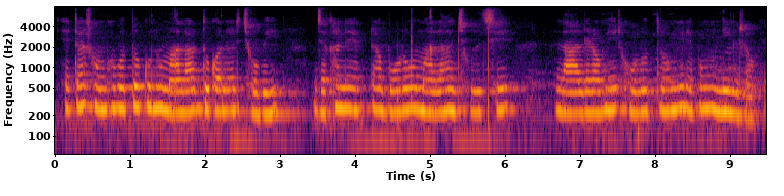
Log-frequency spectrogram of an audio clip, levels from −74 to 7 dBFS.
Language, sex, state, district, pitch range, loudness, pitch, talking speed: Bengali, female, Tripura, West Tripura, 225-255 Hz, -15 LUFS, 240 Hz, 115 wpm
